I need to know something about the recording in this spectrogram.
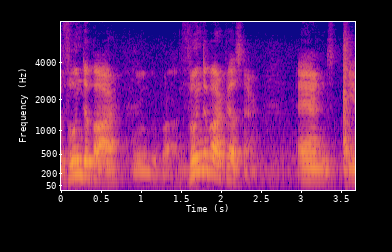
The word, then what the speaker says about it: Wunderbar: gonna try is called D Vanda bar Pilsner okay you mispronounced it it's the funda bar funda Barfield snare and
